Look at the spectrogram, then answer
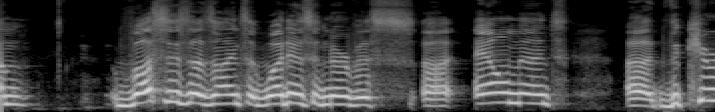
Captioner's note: hebrew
